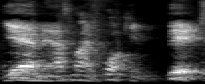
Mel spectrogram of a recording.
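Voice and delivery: slow, high, hammed-up macho shout; loud boasting. Last guy to get to her brags, shouted macho boast. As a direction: bellow it with swaggering pride.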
